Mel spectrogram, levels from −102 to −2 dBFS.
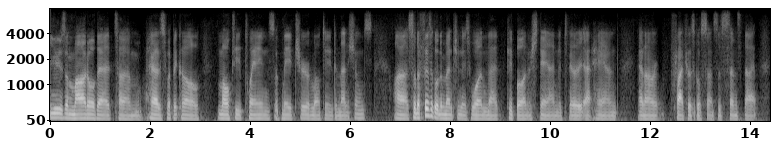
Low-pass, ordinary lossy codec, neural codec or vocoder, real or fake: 7.2 kHz; Opus, 16 kbps; codec, 16 kHz, 1 kbps, FunCodec, trained on Chinese and English, 50 frames a second; fake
